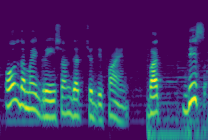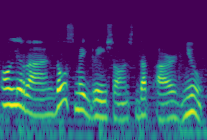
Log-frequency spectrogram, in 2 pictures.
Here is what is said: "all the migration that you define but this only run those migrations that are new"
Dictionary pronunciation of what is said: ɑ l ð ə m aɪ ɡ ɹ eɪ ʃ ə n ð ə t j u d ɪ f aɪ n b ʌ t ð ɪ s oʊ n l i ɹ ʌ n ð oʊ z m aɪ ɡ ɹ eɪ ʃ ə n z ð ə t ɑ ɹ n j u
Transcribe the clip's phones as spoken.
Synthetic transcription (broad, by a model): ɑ l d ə m aɪ ɡ ɹ eɪ ʃ ə n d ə t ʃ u d ɪ f aɪ n b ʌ t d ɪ s oʊ n l i ɹ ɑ n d oʊ s m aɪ ɡ ɹ eɪ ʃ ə n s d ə t ɑ ɹ n j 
